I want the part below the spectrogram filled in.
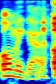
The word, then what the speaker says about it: Omega: The brains of the three Doctors discover the incidents are caused by Omega, which they pronounce Omega. – Omega. – Omega. – Omega. – Omega, but it's spelled Omega, like the Greek symbol.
